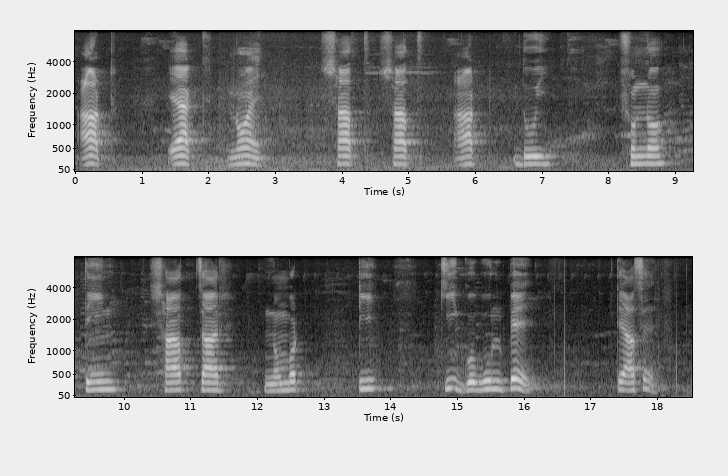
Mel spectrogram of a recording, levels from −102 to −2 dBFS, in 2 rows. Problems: none marked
